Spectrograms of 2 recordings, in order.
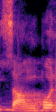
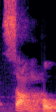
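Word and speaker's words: Tsangpo: क्या कर सकते हैं इसमें टी जो है बेटा वो साइलेंट होता है एंड एस ए एन जी पी ओ सांगपो इज़ the spelling of इट ठीक है तो टी सांगपो नहीं बोलेंगे हम इसको टी साइलेंट सांगपो बोलेंगे ऑलराइट जैसे ही ये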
